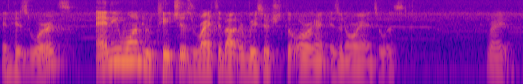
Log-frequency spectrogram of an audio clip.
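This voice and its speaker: Over noticeable background noise, a man with a medium-pitched voice speaks in an animated tone. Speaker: livestreamer reading and discussing a book. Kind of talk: live-stream reading and commentary. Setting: live stream. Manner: fast.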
